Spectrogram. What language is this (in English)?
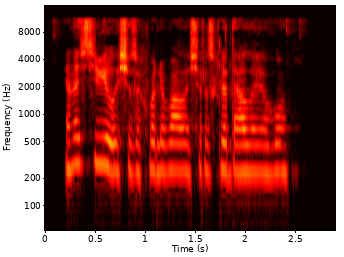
Belarusian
